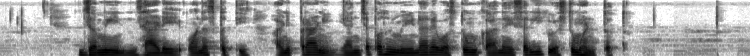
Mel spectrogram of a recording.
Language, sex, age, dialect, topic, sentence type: Marathi, male, 56-60, Southern Konkan, agriculture, statement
